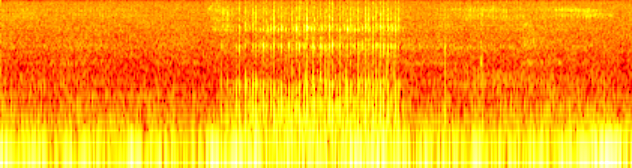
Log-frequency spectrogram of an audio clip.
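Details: Bulldog sleeping while sitting up: one loud, rattling snore lasting about a second and a half over low background rumble; snoring.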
